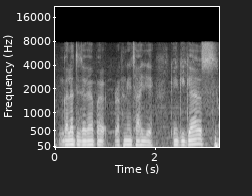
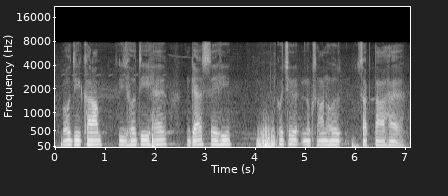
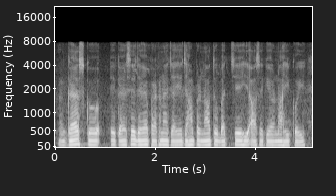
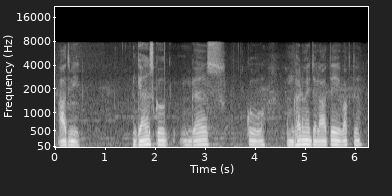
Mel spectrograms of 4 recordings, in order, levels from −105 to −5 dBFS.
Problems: constant background noise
